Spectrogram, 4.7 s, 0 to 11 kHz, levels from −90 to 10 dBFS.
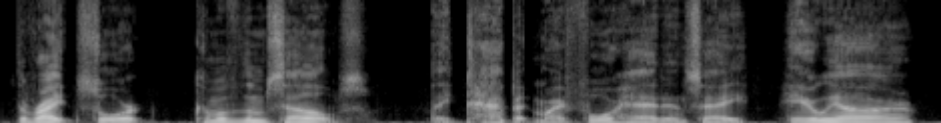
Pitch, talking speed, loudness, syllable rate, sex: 105 Hz, 205 wpm, -22 LUFS, 5.8 syllables/s, male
